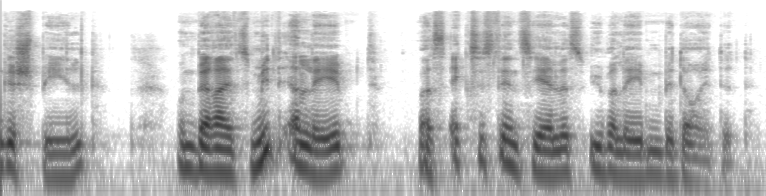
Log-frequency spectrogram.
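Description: A man's voice at medium pitch, dark and mellow in tone, at a very slow pace. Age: 80s+. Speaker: journalist, radio commentator. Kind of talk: scripted commentary.

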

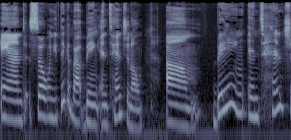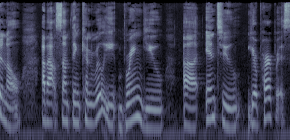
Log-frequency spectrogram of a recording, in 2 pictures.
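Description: The speaker talks very slowly in an American accent with lively intonation and very even loudness. The recording is very clean, with a silent background. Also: woman, medium pitch for a woman. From US South, Gastonia, North Carolina. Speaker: podcast host, motivational speaker. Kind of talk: motivational monologue. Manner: animated.

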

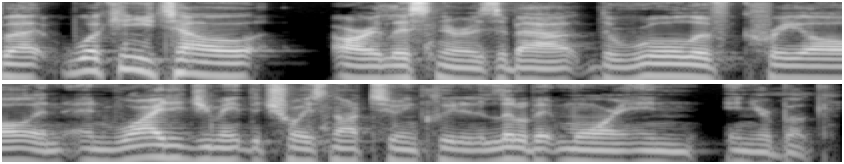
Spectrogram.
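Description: On a very clean recording with a silent background, a man of medium pitch speaks at a moderate pace with hardly any pauses, ordinary pitch variation and an ordinary speaking voice. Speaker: podcast host. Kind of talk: interview.

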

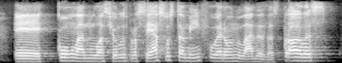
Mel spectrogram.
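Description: A man talks in an ordinary speaking voice at a fairly high pitch. His intonation is fairly even and his pace moderate. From Brazil. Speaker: lawyer and political activist. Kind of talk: interview answers on Twitter Space.

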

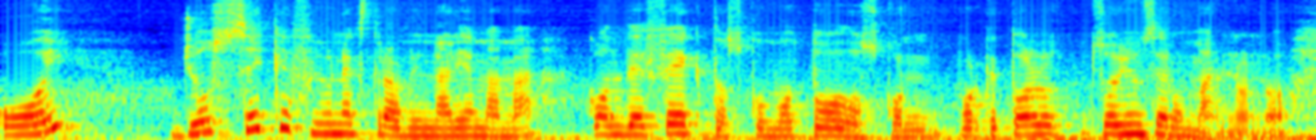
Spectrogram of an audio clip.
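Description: With audible room echo, a woman speaks at a moderate pace in a fairly low pitch, her voice making very wide pitch swings. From Mexico. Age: 50s. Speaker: motivational speaker and author. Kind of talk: interview testimony.

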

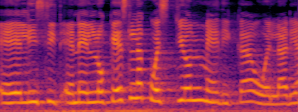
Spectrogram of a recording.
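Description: A woman talks with ordinary pitch variation. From Mexico, Tepic, Nayarit. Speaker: medical doctor. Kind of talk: interview.

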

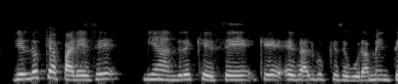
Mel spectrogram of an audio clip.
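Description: Speaking at a very slow pace, the woman has a fairly high pitch. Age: 40s. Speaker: ontological coach. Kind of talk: casual chat.

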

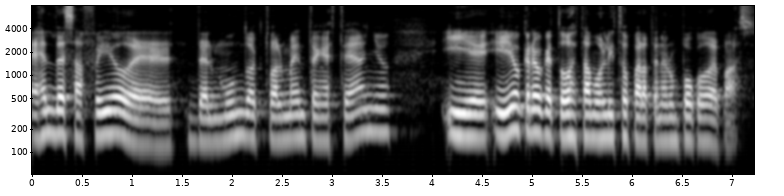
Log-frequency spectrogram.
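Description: This man's fairly high voice holds fairly even intonation at a moderate speed. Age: 20s. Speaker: son of the host, commentator. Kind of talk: conversational discussion. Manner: halting, repeats words.

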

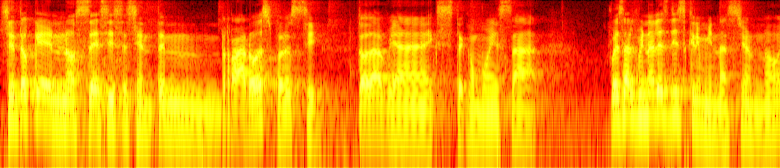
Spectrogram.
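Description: Speaking with a Mexican accent, a man keeps a medium pitch and a fairly slow pace, with ordinary pitch variation. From Mexico, Morelos. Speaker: drag performer. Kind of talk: casual chat.

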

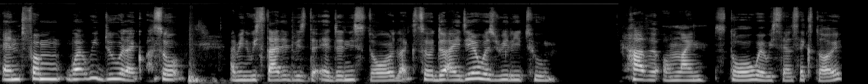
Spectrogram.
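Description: A woman's fairly high voice with a French accent, fairly even intonation and a moderate pace. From France. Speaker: business co-founder. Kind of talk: casual chat.

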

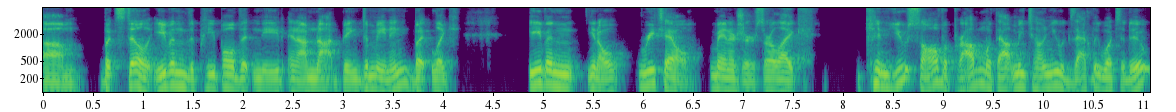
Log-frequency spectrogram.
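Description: Here is a man with an unremarkable speaking voice at a medium pitch. He talks at a moderate pace with lively intonation on a very clean recording with a silent background. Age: 50s. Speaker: author and education entrepreneur. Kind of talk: casual interview conversation.

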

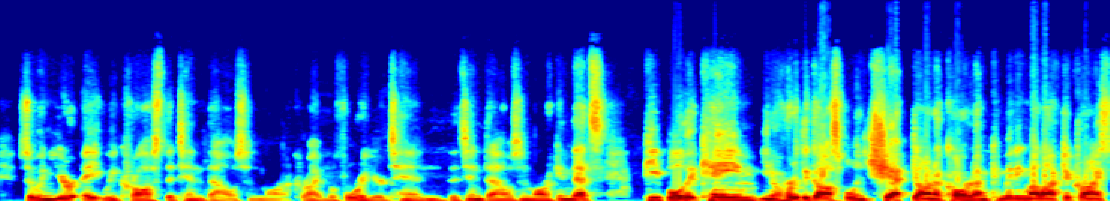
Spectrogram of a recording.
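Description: Speaking fairly quickly with hardly any pauses, a man with an American accent uses lively intonation at a medium pitch, his dark, mellow tone somewhat breathy and his loudness swinging widely. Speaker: pastor. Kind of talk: interview.

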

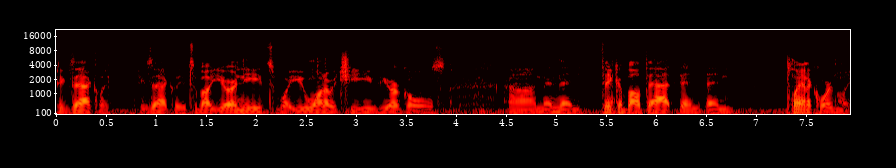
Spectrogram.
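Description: A man's fairly low voice in a Boston accent, at a moderate pace with monotone, flat intonation. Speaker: cannabis grower podcast host. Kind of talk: casual unscripted chat between two growers. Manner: relaxed, loose, filler-heavy.

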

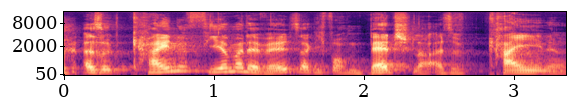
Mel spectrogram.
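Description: A man talks in a fairly high pitch. His voice is somewhat breathy. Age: 20s. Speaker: startup founder and managing director. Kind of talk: casual chat.

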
